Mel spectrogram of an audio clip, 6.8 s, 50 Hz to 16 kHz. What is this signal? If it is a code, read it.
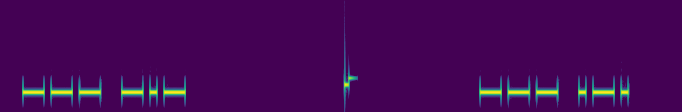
Morse code, heard as a keyed tone, about 17 wpm, 700 Hz. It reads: OK OR
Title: Two Letter Words - 17wpm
